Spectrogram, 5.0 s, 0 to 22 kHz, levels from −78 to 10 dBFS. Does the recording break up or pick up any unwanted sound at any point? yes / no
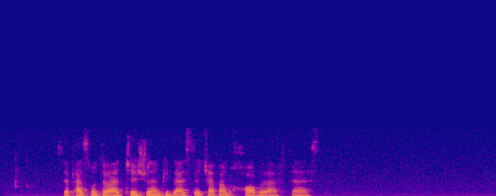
no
